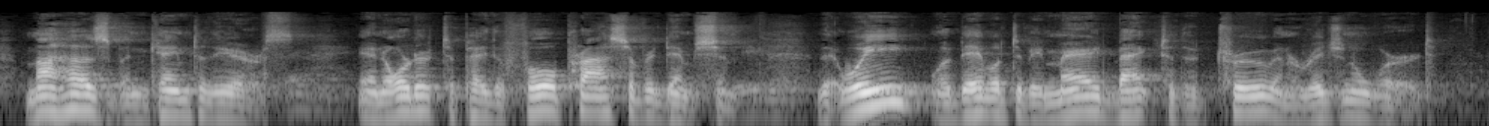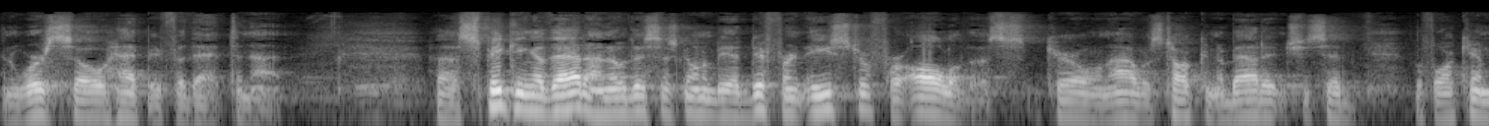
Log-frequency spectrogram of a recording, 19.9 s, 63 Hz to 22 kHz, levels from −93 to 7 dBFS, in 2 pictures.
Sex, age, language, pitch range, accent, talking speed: male, 60-79, English, 100-125 Hz, American, 205 wpm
